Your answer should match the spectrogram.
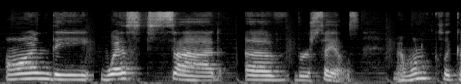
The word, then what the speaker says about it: Versailles: But getting back to our travel here in Versailles and it, as I said, it is pronounced Versailles here in Kentucky and not Versailles.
